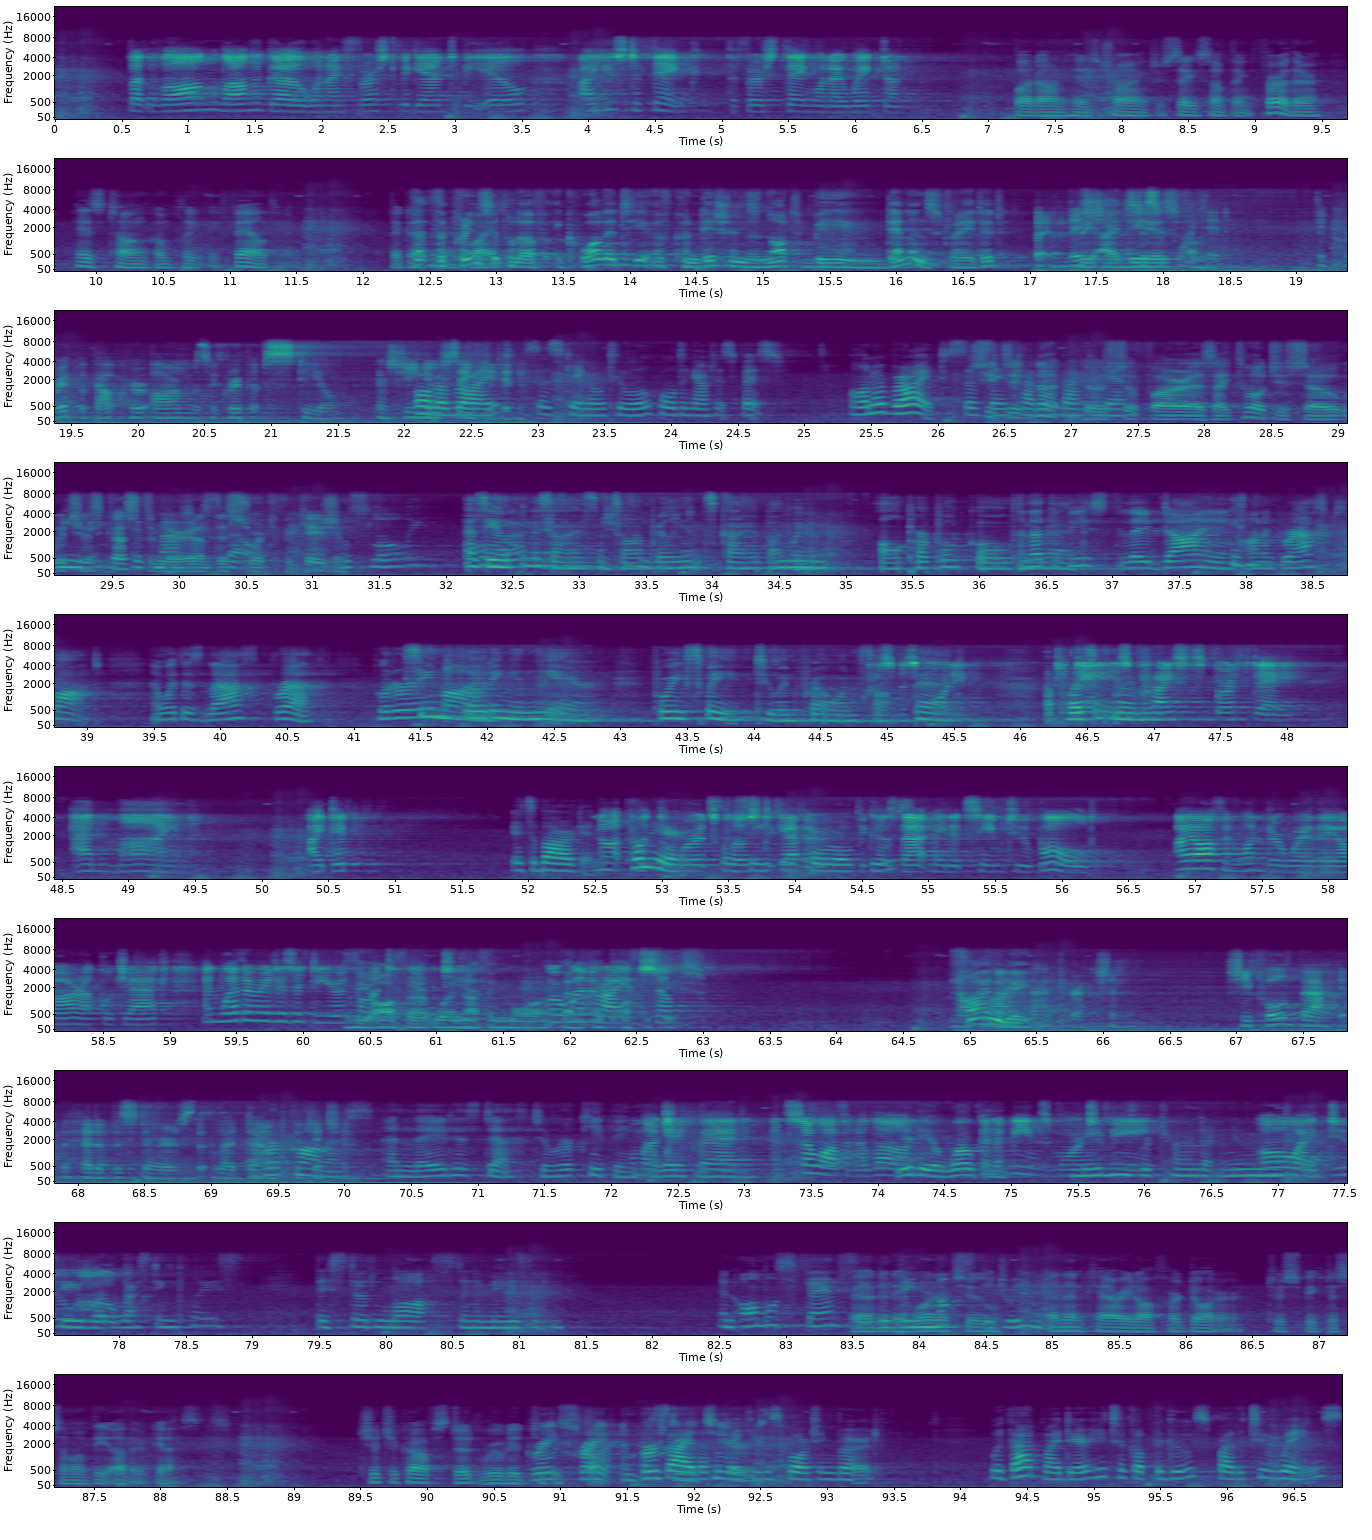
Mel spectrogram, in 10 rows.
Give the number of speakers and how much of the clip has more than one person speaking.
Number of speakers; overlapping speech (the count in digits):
9, about 31%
